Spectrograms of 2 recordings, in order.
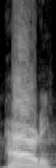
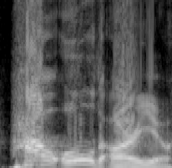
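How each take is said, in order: First: It is slurred together in a thick accent. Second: It is said clearly in a plain accent.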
